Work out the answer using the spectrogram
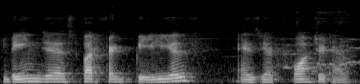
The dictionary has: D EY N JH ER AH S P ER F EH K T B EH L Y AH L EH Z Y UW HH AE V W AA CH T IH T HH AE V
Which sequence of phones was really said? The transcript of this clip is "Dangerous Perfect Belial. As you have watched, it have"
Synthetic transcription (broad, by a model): D EY N JH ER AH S P ER F EH K T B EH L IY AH L EH Z Y UW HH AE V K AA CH IH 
